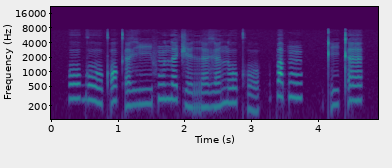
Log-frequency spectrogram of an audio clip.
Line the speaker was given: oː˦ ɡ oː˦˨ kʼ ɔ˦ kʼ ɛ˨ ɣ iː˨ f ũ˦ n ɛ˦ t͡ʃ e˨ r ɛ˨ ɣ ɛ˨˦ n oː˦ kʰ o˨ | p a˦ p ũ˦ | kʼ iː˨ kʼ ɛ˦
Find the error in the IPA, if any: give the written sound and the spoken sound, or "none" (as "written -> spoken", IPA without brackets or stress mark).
none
